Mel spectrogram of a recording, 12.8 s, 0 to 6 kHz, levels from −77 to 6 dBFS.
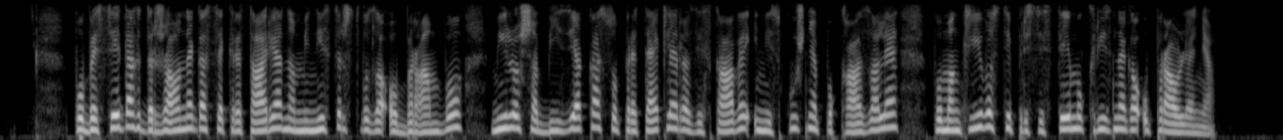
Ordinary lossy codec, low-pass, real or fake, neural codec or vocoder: none; 5.4 kHz; real; none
